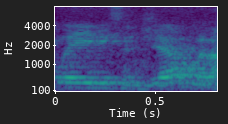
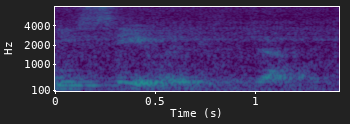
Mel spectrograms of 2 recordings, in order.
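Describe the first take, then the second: First: Lifted, higher "ladies and gentlemen"; showy, raised-pitch greeting; range brought up. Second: Soft, understated address to the audience; much quieter, subtle delivery; toned down. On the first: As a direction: raise the range quickly on the address. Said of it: "I brought the range up pretty quick". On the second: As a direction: ease gently into "ladies and gentlemen". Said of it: "it actually tones me down". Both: Shown as a demonstration.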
